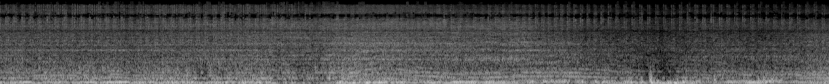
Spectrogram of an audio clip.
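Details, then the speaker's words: Indmar Monsoon 340 boat V8 with MEFI-4 ECU: idles fine but on revving hunts with massive corrections, pinging, knocking and a soft rev limit; ECU suspected corrupt. "At no point in time could you rev up this engine without experiencing pinging, knocking, and almost like a soft rev limit, which I can put a video up here of what that sounds like."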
